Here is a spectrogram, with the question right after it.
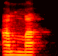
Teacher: Amma asalnya an dengan ma, maka nun sakinah bertemu dengan mim jadi idgham, ditasdidkan amma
